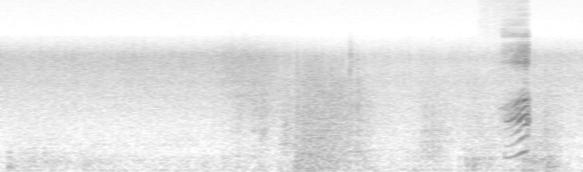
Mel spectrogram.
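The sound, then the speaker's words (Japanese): A dense, steady downpour hisses throughout, while low thunder rumbles swell up midway and again near the end, joined by a brief high squeak as the second roll peaks. “でもほら、すごい雨の音ですよ。”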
